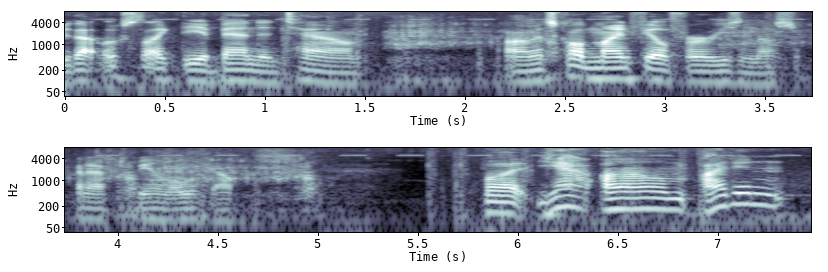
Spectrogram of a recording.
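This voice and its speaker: A man's voice: lowish voice, pushed and bright, slight background noise. A young man hosting a let's play, chatting casually and rambling with self-deprecating jokes while he plays. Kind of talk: casual gameplay commentary.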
